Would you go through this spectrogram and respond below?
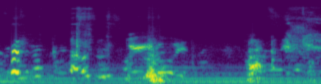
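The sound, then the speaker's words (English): A person's voice imitates the howl of Pudgy, a very old chihuahua on TikTok, giving a few short, strained "ow ow" yelps close to the microphone, separated by brief pauses, with a steady low hum underneath. “We were supposed to say ow ow and get like really close to the microphone.”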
